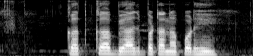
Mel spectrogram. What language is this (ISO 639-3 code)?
hne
